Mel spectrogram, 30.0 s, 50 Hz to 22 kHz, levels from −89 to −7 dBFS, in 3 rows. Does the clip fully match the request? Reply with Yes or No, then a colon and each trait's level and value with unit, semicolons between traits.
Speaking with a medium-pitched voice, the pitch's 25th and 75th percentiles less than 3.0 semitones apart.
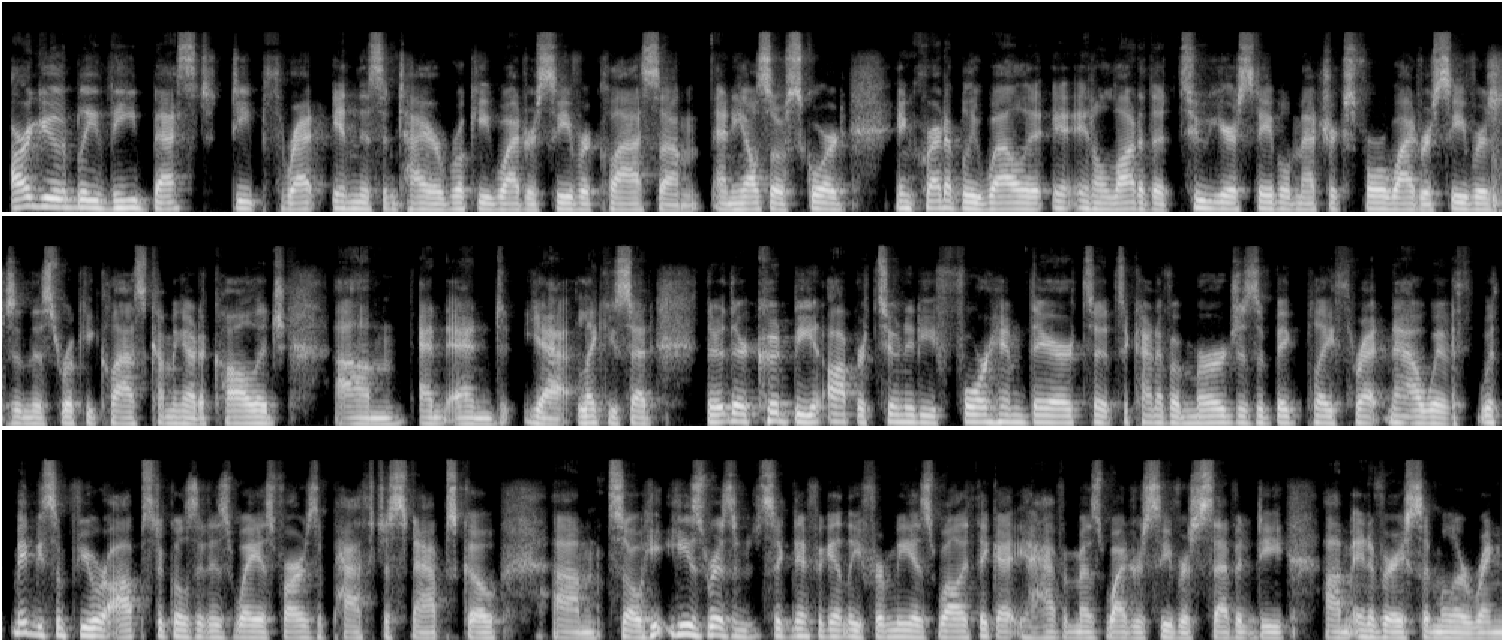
No: low, 120 Hz; narrow, 2.6 semitones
